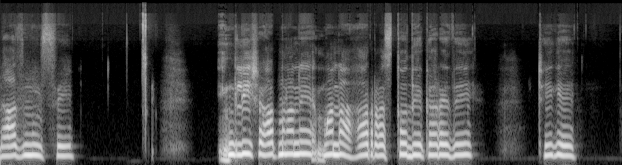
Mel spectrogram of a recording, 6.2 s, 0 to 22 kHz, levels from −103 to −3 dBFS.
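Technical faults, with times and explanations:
No technical faults are audible in this speech recording.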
